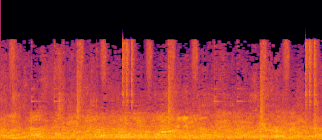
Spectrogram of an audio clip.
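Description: Table tennis ball clicking off paddles and the table in a rally, irregular sharp clicks about a second apart, under indistinct voices.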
